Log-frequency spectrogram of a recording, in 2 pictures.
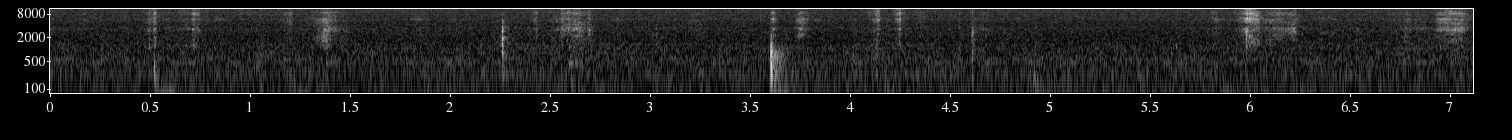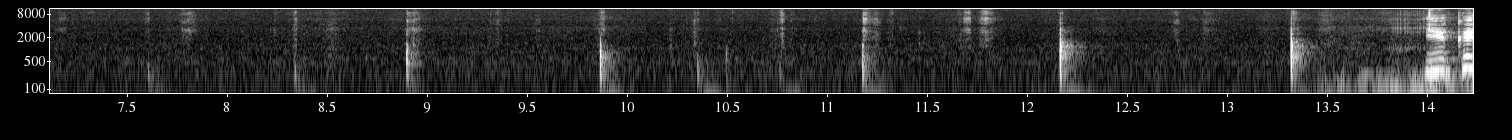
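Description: Softened butter and confectioners' sugar being worked together by hand in a bowl for an eggless vanilla cake, heard as sparse, soft clicks and taps that grow sharper and more frequent toward the end over a quiet room.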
